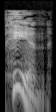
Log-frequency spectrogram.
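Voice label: "paeon", British English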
